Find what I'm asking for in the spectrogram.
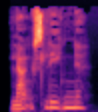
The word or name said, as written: langsliggende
